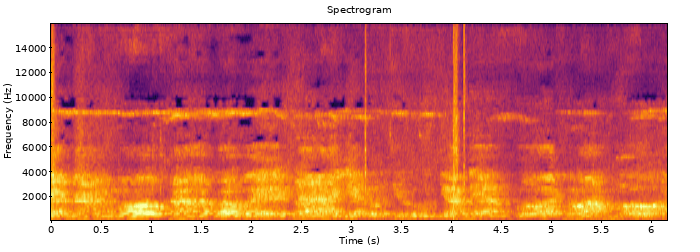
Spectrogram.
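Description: Theravada Buddhist chanting: voices intoning in long, evenly held tones that step slowly in pitch, without pause.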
